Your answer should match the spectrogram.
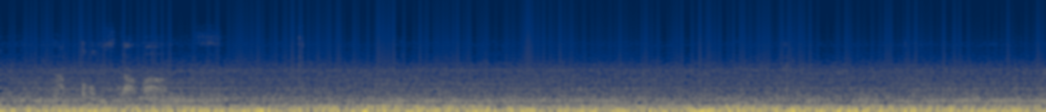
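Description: Steady low rumble of a car's engine and tyres on the road, heard from inside the cabin at highway speed. A brief voice sounds about a second in.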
